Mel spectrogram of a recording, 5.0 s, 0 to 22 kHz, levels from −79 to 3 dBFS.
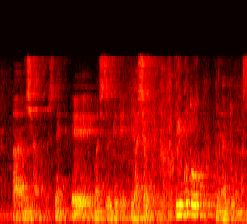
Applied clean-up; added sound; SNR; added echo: none; Motorcycle; 14 dB; reverberation time 1.2 s.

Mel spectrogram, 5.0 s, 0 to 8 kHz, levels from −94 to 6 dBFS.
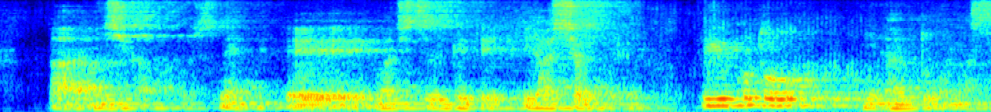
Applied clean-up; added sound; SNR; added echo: neural separator model SepFormer DNS4.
